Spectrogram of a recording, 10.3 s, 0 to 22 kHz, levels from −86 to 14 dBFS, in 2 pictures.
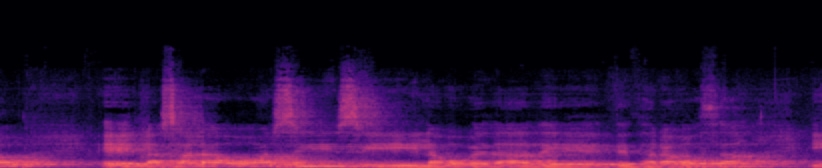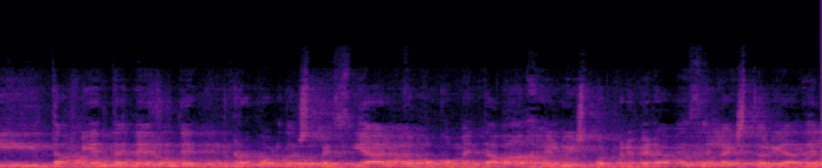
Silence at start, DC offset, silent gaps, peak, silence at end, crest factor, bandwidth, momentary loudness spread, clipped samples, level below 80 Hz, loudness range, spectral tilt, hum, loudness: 0 s; under 0.1%; none; -2 dBFS; 0 s; 16 dB; 13.5 kHz; 4 LU; under 0.1%; -60 dBFS; 1 LU; -5.5 dB/octave; none; -18 LUFS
